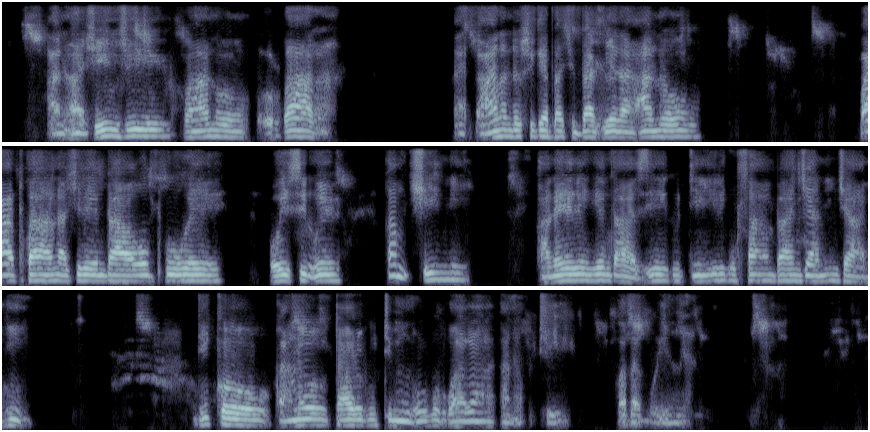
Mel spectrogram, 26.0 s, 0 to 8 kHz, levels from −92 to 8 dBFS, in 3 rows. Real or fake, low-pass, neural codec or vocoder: fake; 7.2 kHz; codec, 16 kHz, 2 kbps, FreqCodec, smaller model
